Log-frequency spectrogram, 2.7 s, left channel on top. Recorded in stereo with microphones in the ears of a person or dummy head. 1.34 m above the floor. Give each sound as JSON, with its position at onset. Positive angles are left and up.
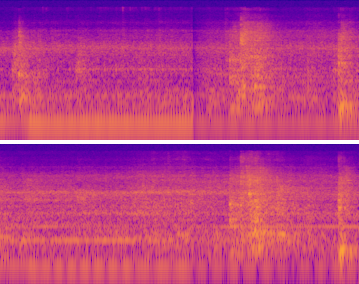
{"t": 1.6, "sound": "footsteps", "side_deg": -15, "distance_m": 9.0}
